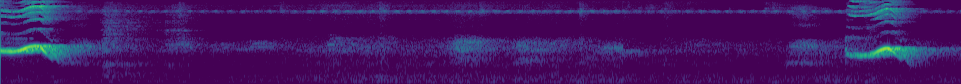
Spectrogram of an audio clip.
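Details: Asian koel giving loud calls: a rising whistle at the start and another after about eight quiet seconds, with faint distant sounds between.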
